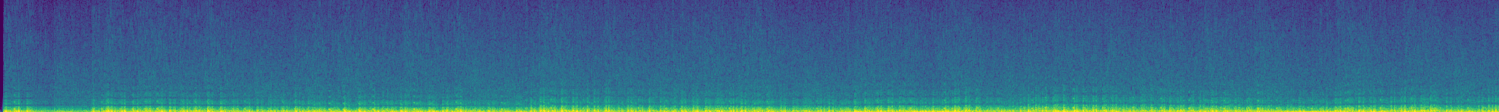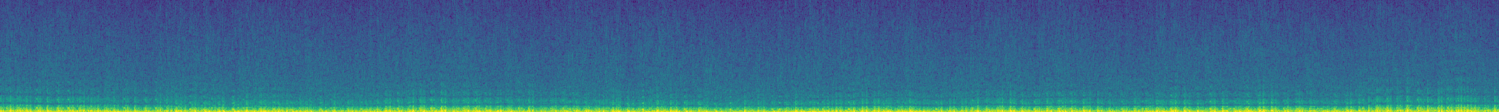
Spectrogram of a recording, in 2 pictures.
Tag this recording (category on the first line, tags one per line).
Sound effects > Experimental
reverb
experimental
Cricket
tape-loop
